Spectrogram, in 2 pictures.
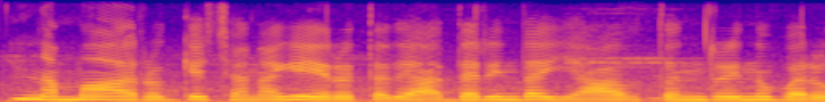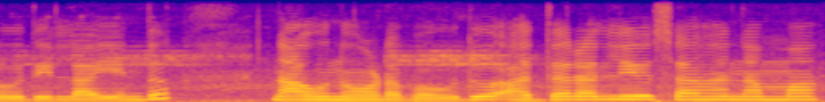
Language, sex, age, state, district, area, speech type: Kannada, female, 18-30, Karnataka, Chitradurga, rural, spontaneous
